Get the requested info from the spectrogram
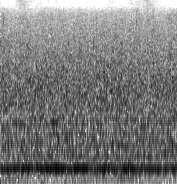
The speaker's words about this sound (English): It's pouring. But it's a warm rain. It's almost like a shower. You can smell the beautiful scent of this rain as it's getting everything in the room soaked.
